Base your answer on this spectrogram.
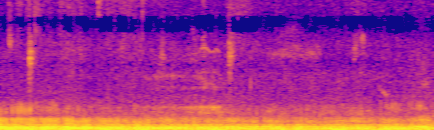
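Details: A seal point Ragdoll kitten being patted purrs steadily, a low continuous rumbling vibration; Ragdoll cat.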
